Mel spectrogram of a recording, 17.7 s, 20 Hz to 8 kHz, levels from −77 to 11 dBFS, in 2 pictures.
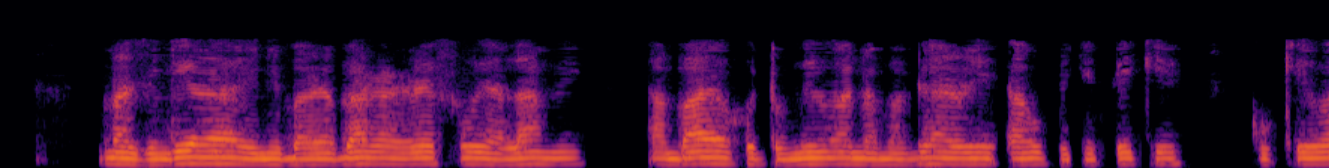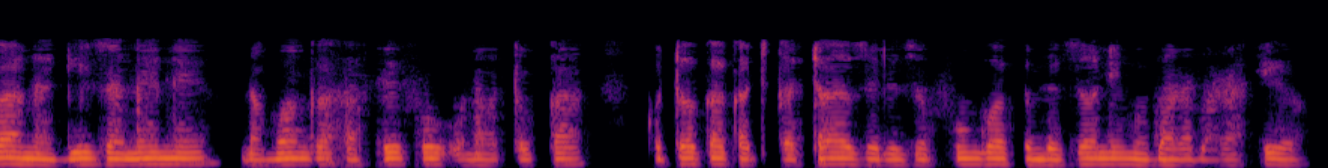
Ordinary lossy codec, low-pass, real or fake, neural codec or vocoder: AAC, 16 kbps; 7.2 kHz; fake; codec, 44.1 kHz, 3.4 kbps, Pupu-Codec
